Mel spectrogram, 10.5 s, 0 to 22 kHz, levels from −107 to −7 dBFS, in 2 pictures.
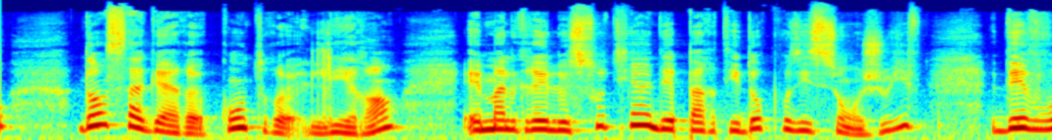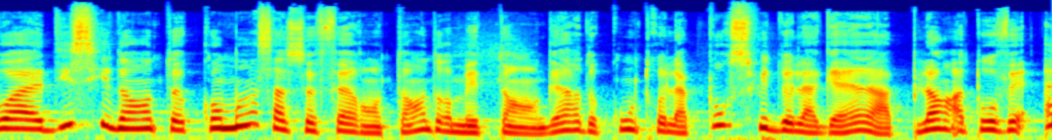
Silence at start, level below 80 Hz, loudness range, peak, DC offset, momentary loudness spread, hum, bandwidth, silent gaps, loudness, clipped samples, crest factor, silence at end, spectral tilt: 0 s; -48 dBFS; 2 LU; 0 dBFS; under 0.1%; 7 LU; none; 19.5 kHz; none; -17 LUFS; under 0.1%; 16 dB; 0 s; -6 dB/octave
